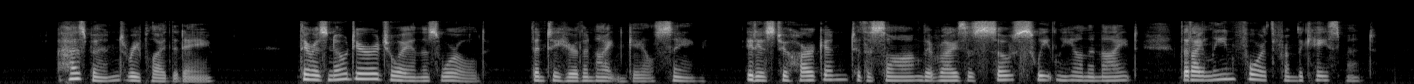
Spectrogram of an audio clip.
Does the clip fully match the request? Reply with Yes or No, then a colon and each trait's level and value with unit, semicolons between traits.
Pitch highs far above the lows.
No: average, 3.1 semitones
